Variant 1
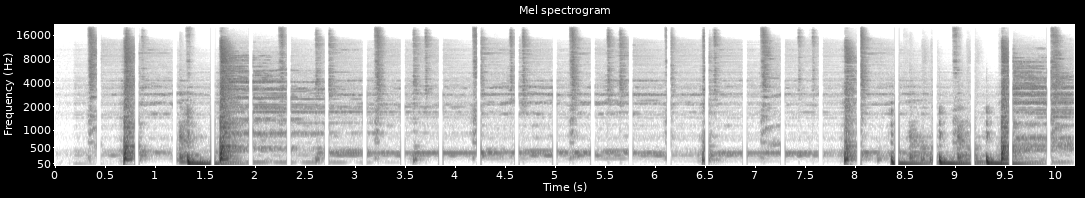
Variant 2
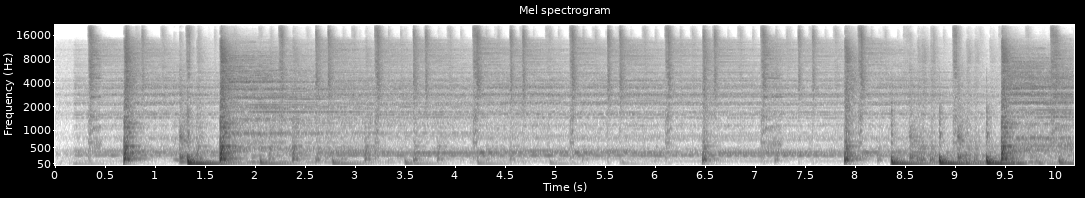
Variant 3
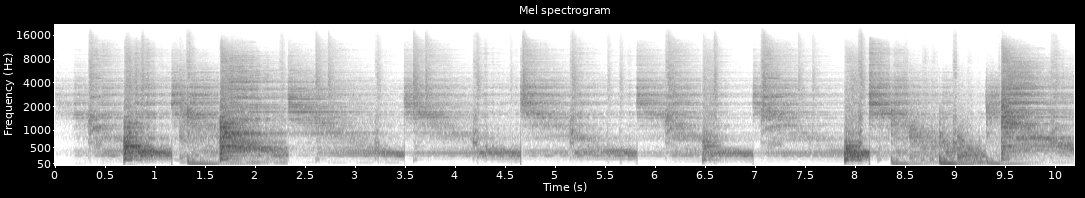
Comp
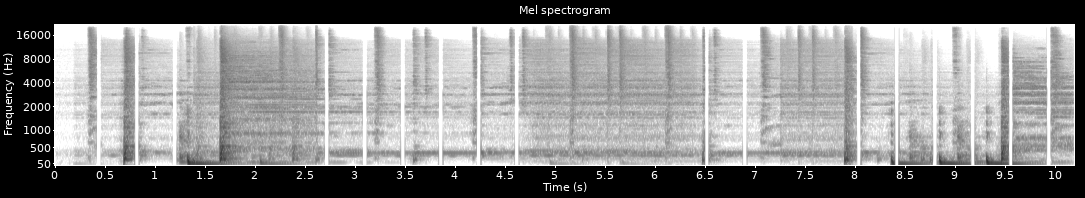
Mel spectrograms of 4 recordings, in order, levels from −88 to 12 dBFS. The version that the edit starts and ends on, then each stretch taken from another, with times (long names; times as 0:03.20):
1
0:01.38–0:02.62: punch in from 2
0:04.76–0:06.41: punch in from 2, crossfade 0.16 s
0:07.25–0:07.97: punch in from 2
not used: 3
